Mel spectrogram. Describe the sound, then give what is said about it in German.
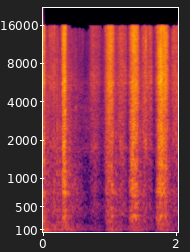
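A pumpkin is sawn with a large 40 cm wooden hand saw in a kitchen: several rhythmic, rasping strokes, each a loud scratchy burst separated by quieter pulls. “Wird gerade Kürbis gekocht, aber gerade erstmal gesägt mit so einer richtig fetten, 40 cm großen Holzhandsäge.”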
